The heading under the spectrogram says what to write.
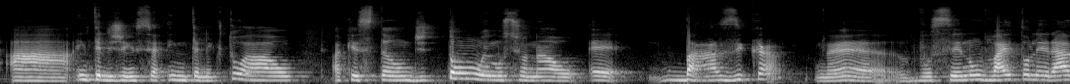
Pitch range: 190-225 Hz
